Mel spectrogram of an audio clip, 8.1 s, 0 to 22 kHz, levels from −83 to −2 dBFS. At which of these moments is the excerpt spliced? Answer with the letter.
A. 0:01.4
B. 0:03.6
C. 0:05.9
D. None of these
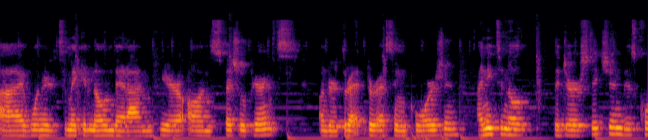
C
